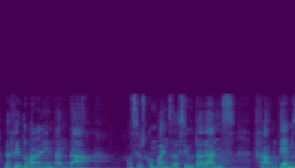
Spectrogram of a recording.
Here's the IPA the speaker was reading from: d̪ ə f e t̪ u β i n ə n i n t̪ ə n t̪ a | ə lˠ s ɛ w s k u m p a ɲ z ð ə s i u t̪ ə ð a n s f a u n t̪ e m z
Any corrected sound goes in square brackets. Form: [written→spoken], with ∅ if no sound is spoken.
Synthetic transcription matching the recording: d̪ ə f e t̪ u β [i→a] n ə n i n t̪ ə n t̪ a | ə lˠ s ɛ w s k u m p a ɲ z ð ə s i [u→w] t̪ ə ð a n s f a u n t̪ e m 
